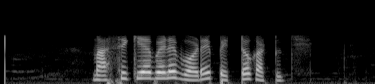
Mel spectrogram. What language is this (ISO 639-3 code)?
ori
